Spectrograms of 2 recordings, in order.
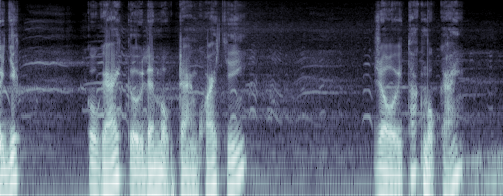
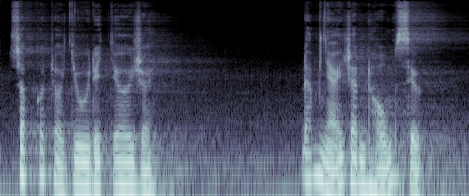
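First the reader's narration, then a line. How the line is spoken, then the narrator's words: Slow smirking voice. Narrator (Vietnamese): cô khẽ nhếch lên một nụ cười, chậm rãi nói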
